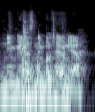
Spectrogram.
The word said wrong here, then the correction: Mimbulus Mimbletonia: Or Mimbulus Mimbletonia, whatever. – Yeah, Mimbulus Mimbletonia. – You did both spell it wrong, but it is Mimbulus Mimbletonia.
